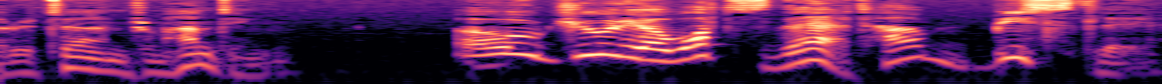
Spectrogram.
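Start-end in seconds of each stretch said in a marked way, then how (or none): 1.7-4.3 high, startled cry of distaste; a girl recoiling at something ugly; shocked then slowing in disgust; surprised disgust. A narrator's reading. Cordelia sees the tortoise.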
